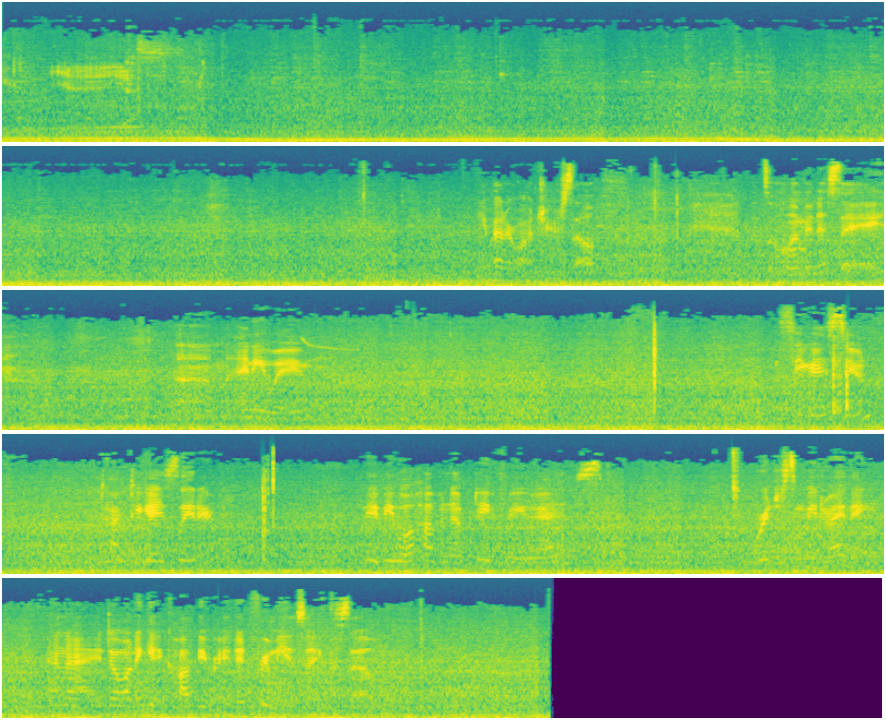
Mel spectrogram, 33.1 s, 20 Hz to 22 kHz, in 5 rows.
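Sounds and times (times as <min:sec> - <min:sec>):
voices: 0:00.0 - 0:01.6, 0:10.2 - 0:11.3, 0:12.3 - 0:13.4, 0:14.4 - 0:15.8, 0:19.0 - 0:19.9, 0:20.6 - 0:21.5, 0:22.6 - 0:24.4, 0:25.3 - 0:29.3
car road and engine rumble: 0:00.0 - 0:30.6.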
